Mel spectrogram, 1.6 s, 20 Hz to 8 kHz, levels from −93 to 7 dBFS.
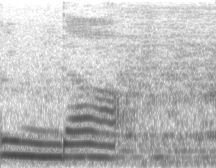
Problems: background sounds at intervals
